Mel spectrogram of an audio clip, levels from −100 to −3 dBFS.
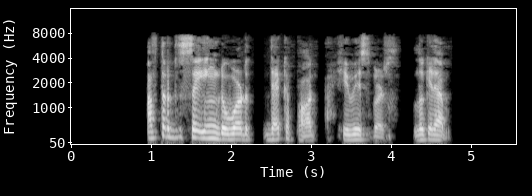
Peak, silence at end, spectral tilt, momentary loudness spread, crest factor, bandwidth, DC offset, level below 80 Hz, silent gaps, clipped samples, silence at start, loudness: -2 dBFS; 0.85 s; -3 dB/octave; 11 LU; 18 dB; 8 kHz; under 0.1%; -64 dBFS; 2.30-2.39 s, 3.11-3.16 s, 4.14-4.28 s; under 0.1%; 0.95 s; -17 LUFS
